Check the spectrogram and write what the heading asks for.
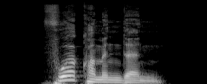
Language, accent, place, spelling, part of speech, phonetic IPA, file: German, Germany, Berlin, vorkommenden, adjective, [ˈfoːɐ̯ˌkɔməndn̩], De-vorkommenden.ogg
- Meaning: inflection of vorkommend: 1. strong genitive masculine/neuter singular 2. weak/mixed genitive/dative all-gender singular 3. strong/weak/mixed accusative masculine singular 4. strong dative plural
